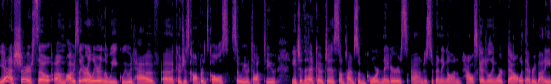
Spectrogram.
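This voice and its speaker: A woman with a Southern US accent talks at a fairly quick pace with hardly any pauses. The background is quiet. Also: medium pitch for a woman, ordinary pitch variation. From Alabama, outside Montgomery. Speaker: sports information director and sideline reporter. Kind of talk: interview.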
